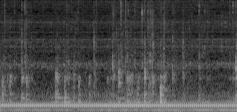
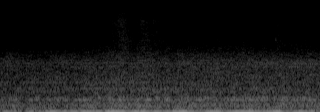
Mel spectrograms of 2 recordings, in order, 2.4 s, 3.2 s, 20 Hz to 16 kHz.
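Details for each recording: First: Philips GC9622/20 steam iron, boiler cap removed for testing: steady low buzzing hum with even ticking and a trickle of water into the boiler; pump running and delivering water normally. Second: Philips GC9622/20 steam iron, customer reports no steam: at power-on a valve reset sound, then a steady buzzing hum as the pump runs while the electrovalve clicks but no steam comes out; water pump not delivering water, later replaced.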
